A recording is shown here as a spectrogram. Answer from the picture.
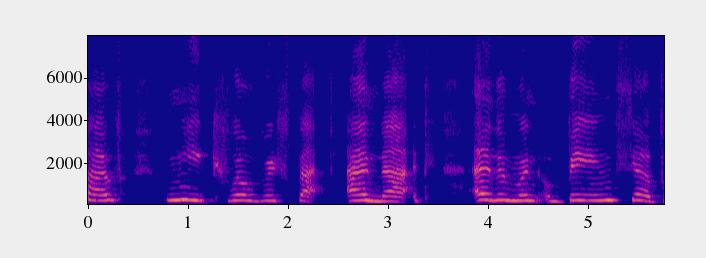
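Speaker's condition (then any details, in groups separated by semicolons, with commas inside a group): Cerebral palsy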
